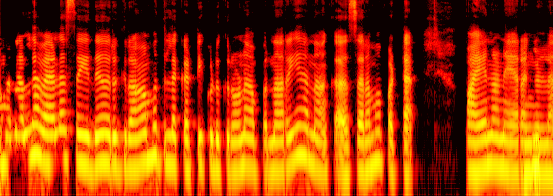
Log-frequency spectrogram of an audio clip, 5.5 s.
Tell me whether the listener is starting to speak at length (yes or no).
no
